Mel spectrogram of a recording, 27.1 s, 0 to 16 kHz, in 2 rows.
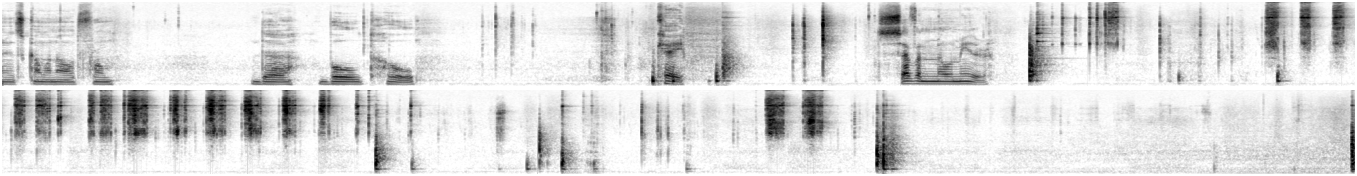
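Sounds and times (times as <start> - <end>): metal tools clinking: 10.3 - 11.2, 12.6 - 17.7, 21.2 - 22.1
hand ratchet strokes: 10.5 - 11.3, 12.6 - 17.8, 21.1 - 22.2.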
